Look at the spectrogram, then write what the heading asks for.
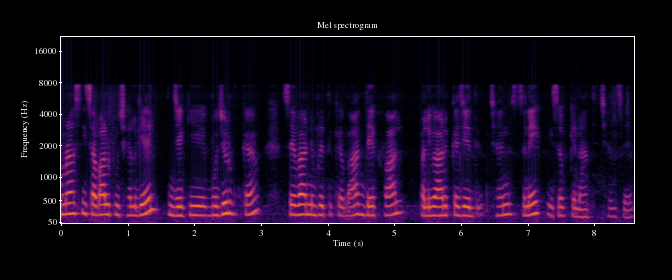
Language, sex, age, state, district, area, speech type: Maithili, other, 60+, Bihar, Madhubani, urban, spontaneous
